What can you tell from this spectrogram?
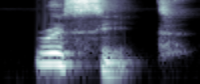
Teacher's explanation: But the P is silent. So, the correct pronunciation is receipt. Completely skip skip the P.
